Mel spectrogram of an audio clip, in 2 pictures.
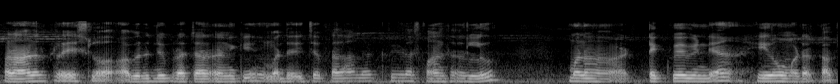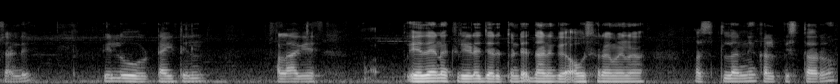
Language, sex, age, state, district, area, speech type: Telugu, male, 18-30, Andhra Pradesh, Sri Satya Sai, urban, spontaneous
